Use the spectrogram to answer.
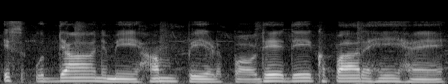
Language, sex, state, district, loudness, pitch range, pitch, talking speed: Hindi, male, Madhya Pradesh, Umaria, -18 LUFS, 125-150 Hz, 140 Hz, 135 wpm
